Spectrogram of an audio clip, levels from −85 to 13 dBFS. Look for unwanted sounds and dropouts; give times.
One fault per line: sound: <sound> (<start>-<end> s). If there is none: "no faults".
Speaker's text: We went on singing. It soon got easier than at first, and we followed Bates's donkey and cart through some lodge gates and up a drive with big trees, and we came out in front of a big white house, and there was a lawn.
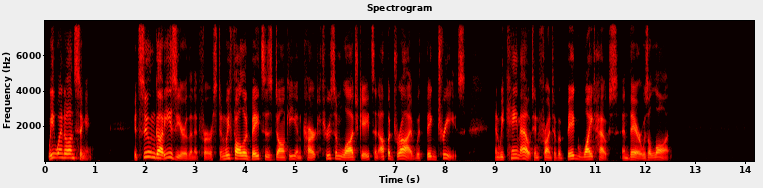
no faults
